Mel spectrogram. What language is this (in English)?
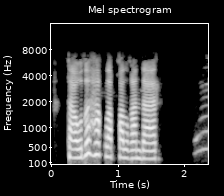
Bashkir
